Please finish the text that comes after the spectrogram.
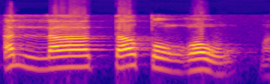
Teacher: تو تا کو باریک ادا کیا جائے گا اور طا کو پر پڑھا جائے گا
